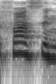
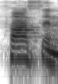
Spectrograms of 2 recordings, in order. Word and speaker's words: fasten: You are supposed to fasten your seat belt. Fasten লিখতে টি হবে কিন্তু উচ্চারণ fasten হবে না, হবে fasten.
